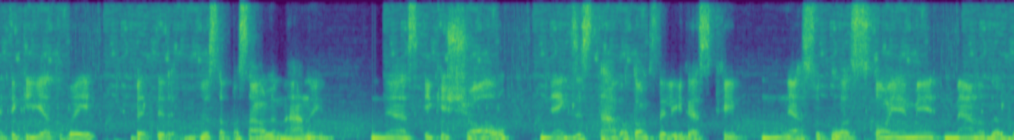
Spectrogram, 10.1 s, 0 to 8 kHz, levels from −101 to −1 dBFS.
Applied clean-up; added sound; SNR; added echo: none; Liquid; 15 dB; none.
